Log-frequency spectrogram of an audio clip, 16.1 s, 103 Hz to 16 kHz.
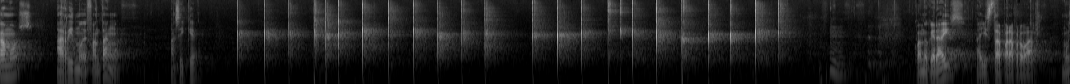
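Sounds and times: hand claps ringing in a hall: 3.5 - 12.0.

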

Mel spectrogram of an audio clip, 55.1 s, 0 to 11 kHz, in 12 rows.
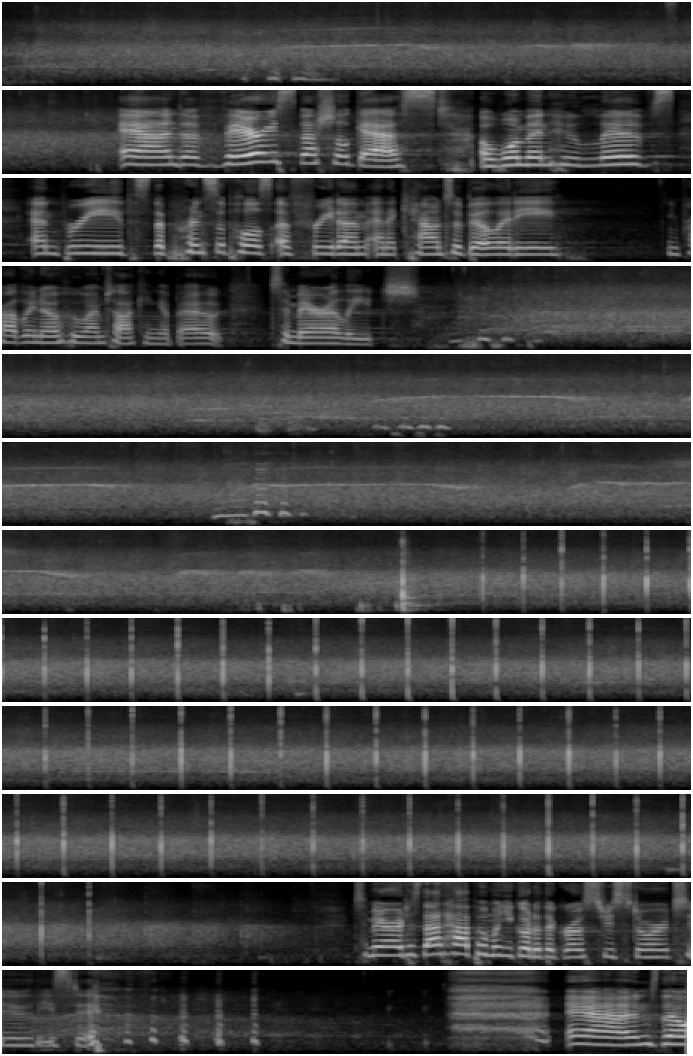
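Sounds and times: rhythmic clapping in unison: 0.0 - 5.4, 16.8 - 48.0
audience applauding: 0.0 - 5.8, 16.8 - 47.9
high calls from audience: 1.0 - 4.4.

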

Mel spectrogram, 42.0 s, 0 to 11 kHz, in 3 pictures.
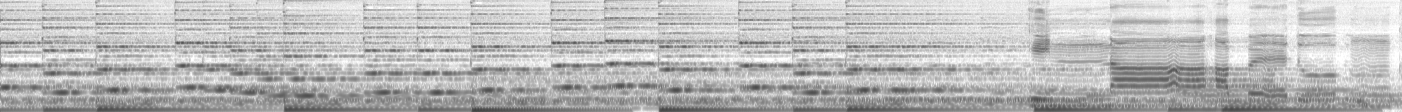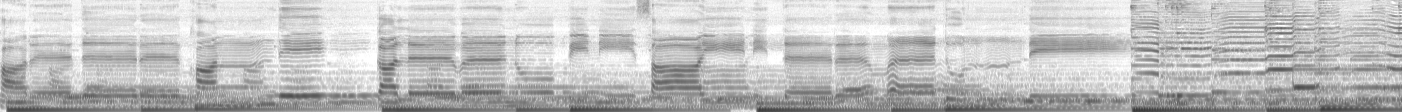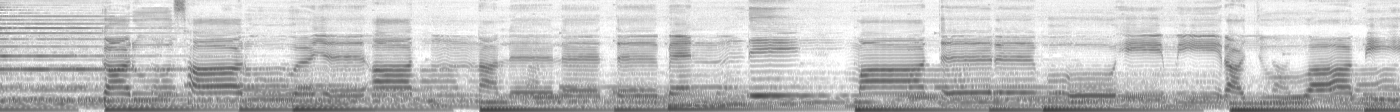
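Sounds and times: held bass notes: 0.0 - 42.0
monk singing devotional verses: 10.3 - 25.9, 28.9 - 42.0.

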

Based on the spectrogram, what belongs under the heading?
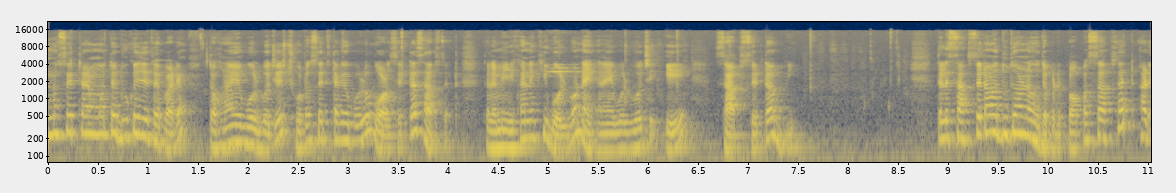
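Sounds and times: person speaking: 0.0 - 11.0
pen scratching on paper: 7.6 - 8.4.

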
